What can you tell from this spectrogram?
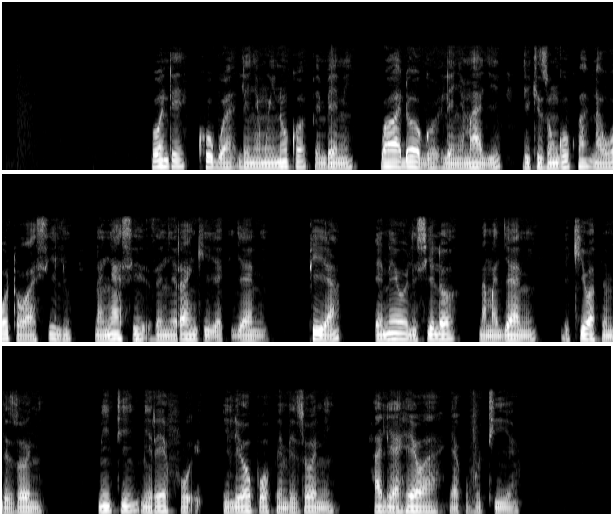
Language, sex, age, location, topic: Swahili, male, 25-35, Dar es Salaam, agriculture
